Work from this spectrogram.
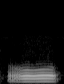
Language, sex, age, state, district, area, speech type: Assamese, male, 18-30, Assam, Nalbari, rural, conversation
